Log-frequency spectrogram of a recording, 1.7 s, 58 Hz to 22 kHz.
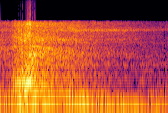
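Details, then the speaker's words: Yamaha V-Star 650 V-twin that wasn't running properly: short blip, then steady, even idle settling with no knocks or misses; clearing up, oil smoke from rear cylinder, owner thinks oil sucked past rings. "okay it's actually running pretty well I can hear it clearing up as it's just sitting there idling it's cleaning out"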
